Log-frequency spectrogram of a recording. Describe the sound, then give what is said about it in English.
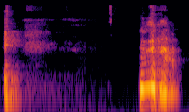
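A short, raspy cough, then a pause and a louder, longer, throaty cough with a rough voiced edge, with no talking around it. “You gotta Yes. watch those glopple coughs”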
